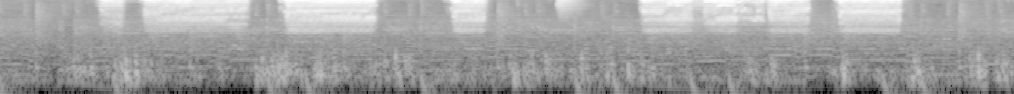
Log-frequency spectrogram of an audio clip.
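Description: Aerosol electrical contact cleaner hissing from the can in a series of short bursts, some under half a second and some about a second long, sprayed onto an oily sensor connector plug to clean the oil off it.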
